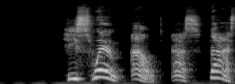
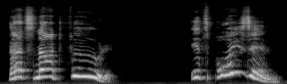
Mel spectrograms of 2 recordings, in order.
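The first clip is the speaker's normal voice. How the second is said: higher, raised alarmed cry; narrated shout; 10 semitones higher than usual. A narrator's reading. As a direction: warn the fish in alarm. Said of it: "he shouted at the fish to stop".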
